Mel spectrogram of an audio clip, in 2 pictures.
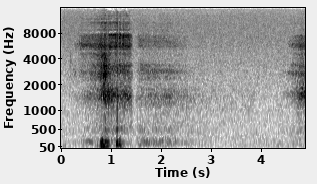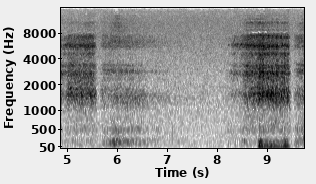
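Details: Loud, coarse snores on each inward breath, about 15 breaths a minute, with quiet pauses between; snoring.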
